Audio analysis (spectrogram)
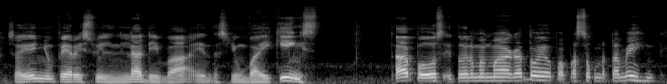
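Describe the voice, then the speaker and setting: Nagbibirong lalaking vlogger sa perya. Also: male voice, medium pitch, steady tone, normal speed. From Philippines. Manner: joking, self-mocking, laughs often. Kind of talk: casual vlog narration. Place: outdoor night market and carnival.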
